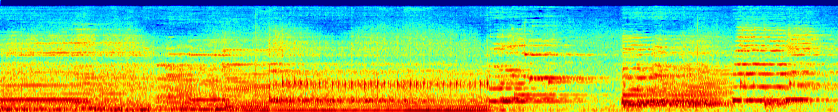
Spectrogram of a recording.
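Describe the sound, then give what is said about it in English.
A motorboat engine drones on a lake. The roar is loud and continuous, and its tone shifts and surges a few times with no talk over it. “They're cutting across. Hold on, I've got to swerve. Ginny, that's him. That's Mark Howgate in that boat.”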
